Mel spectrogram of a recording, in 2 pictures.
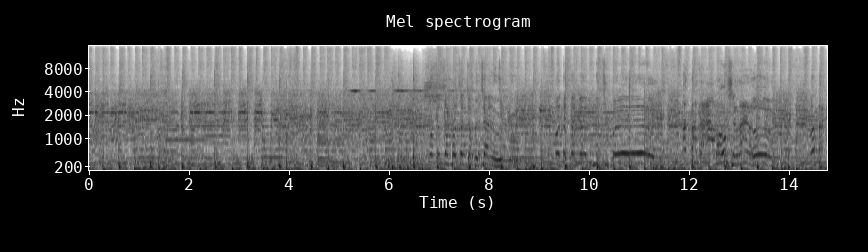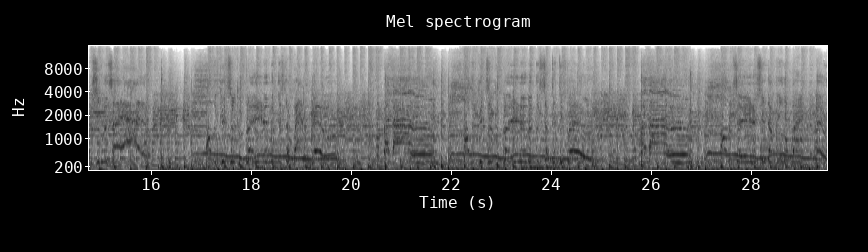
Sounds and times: Music: 0.0 - 29.5.

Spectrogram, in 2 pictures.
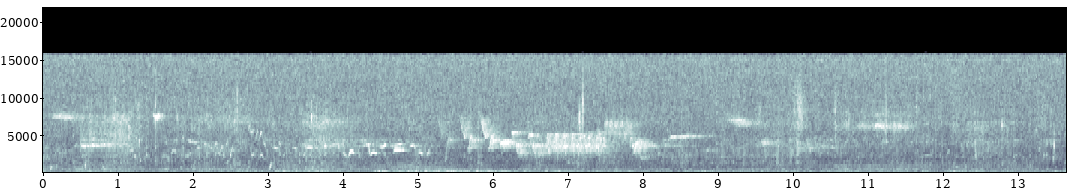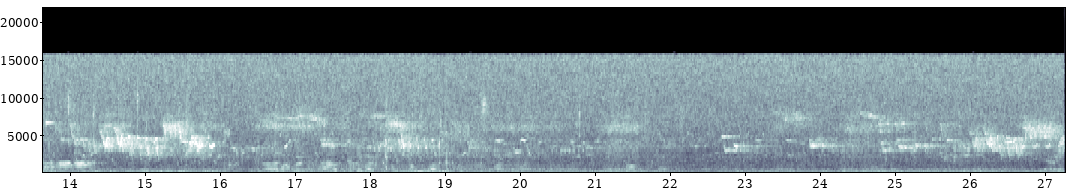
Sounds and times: Boat, Water vehicle: 0.0 - 27.2
Environmental noise: 0.0 - 27.2.

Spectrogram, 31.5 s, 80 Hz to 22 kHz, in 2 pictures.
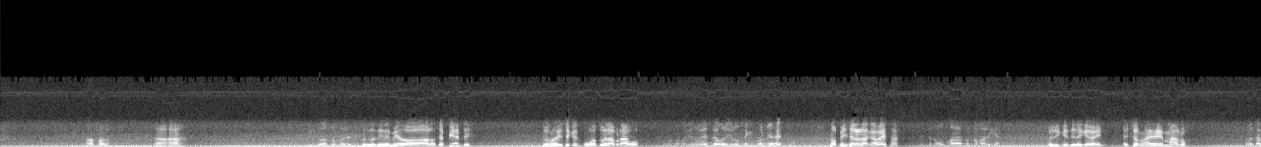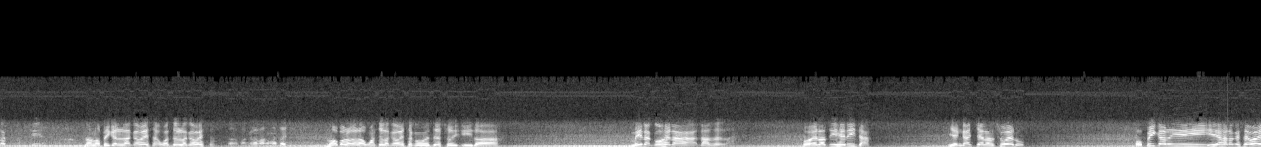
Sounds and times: Outside, rural or natural: 0.0 - 31.5
Outside, urban or manmade: 0.0 - 31.5
Speech: 1.0 - 2.4, 3.8 - 5.9, 6.8 - 14.9, 15.6 - 22.0, 23.6 - 25.0, 25.8 - 26.7, 27.6 - 28.6, 29.9 - 31.5.

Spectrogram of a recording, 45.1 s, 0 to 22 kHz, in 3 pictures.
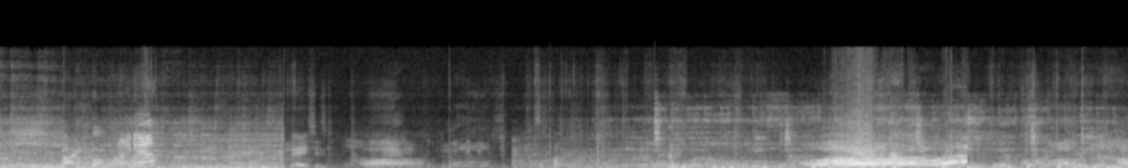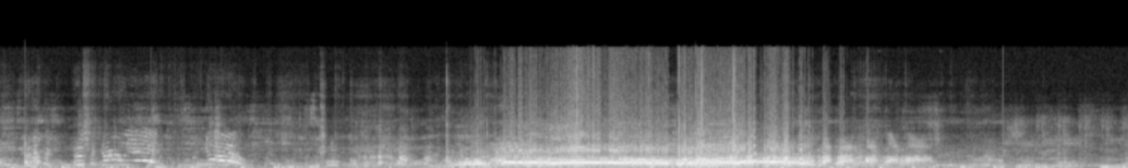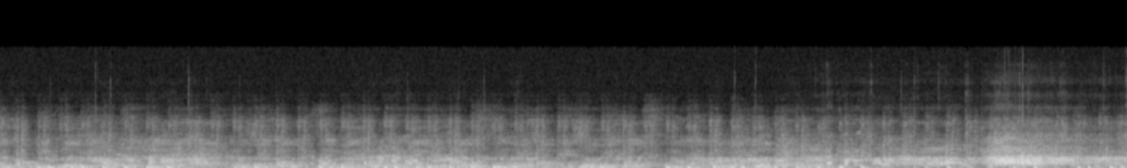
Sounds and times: Music: 0.0 - 4.1, 6.1 - 45.1.

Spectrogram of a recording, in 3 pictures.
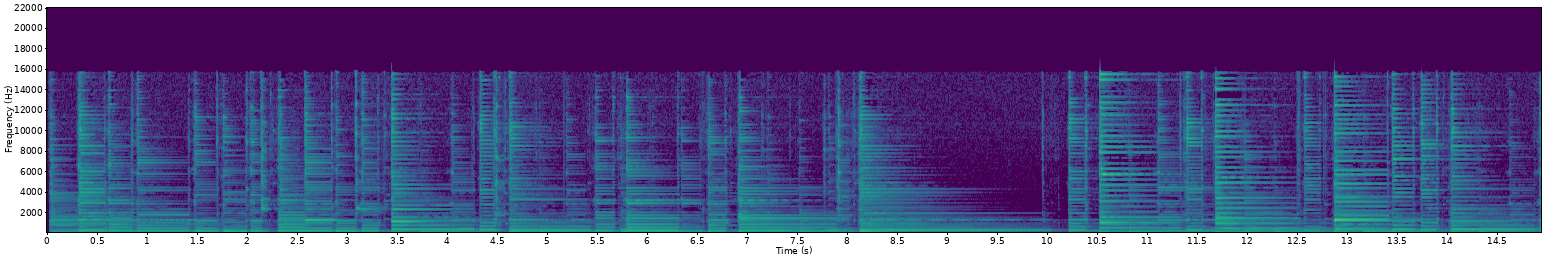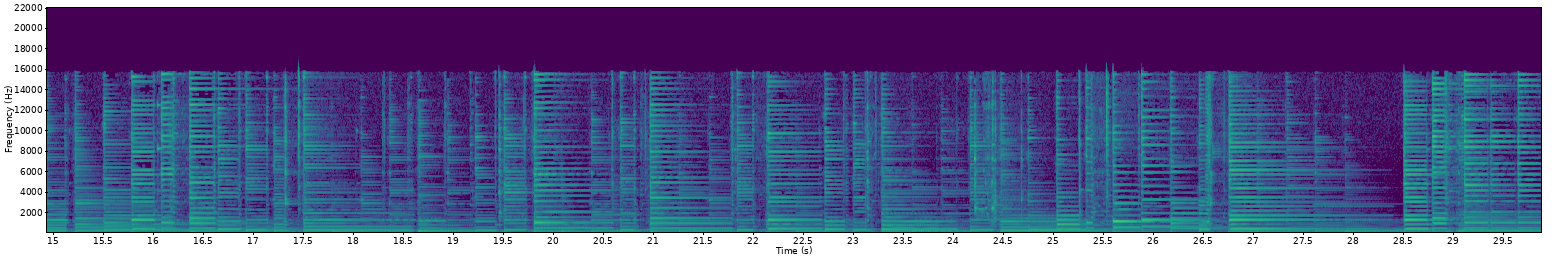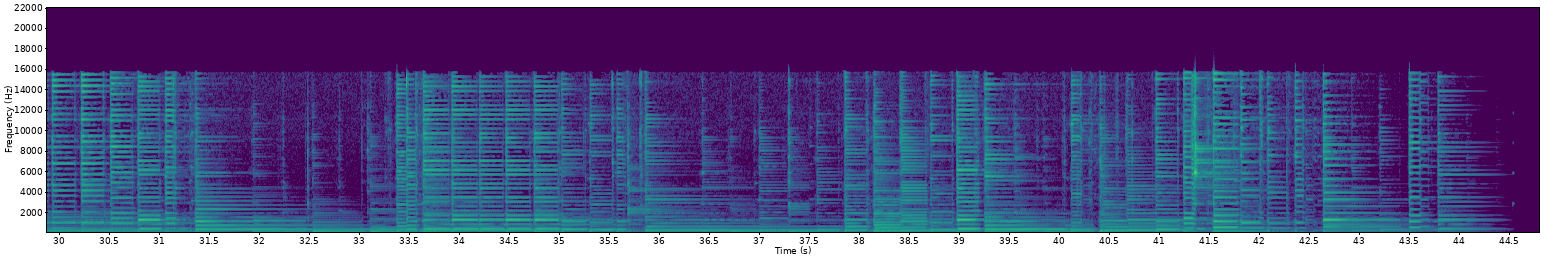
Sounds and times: Guitar: 0.0 - 44.6.

